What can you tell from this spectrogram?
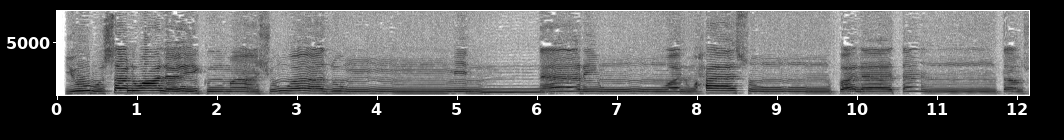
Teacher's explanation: ikhfa hakiki dengan idgham ma'al gunnah kena baca dengung 2 harakat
